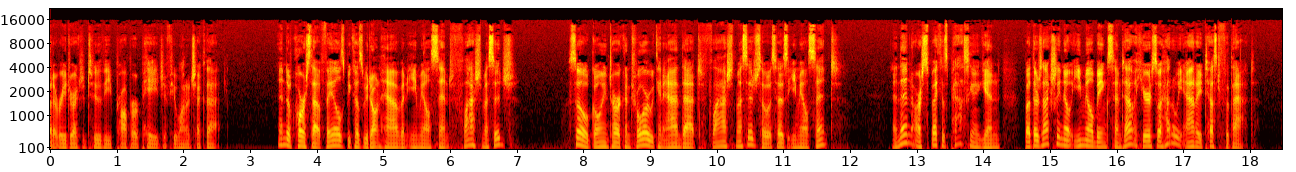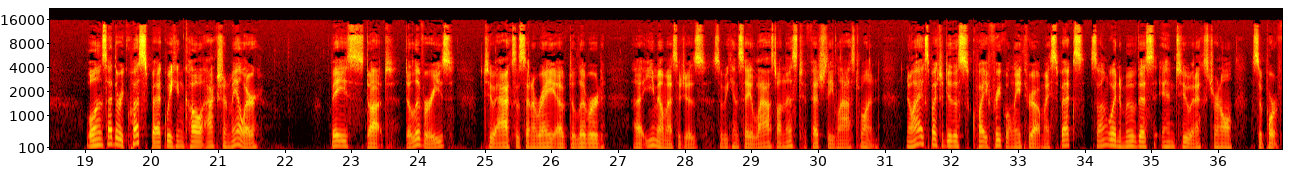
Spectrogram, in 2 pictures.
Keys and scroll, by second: 1.8 super+s, 9.2 super+v, 11.2 super+s, 32.5 shift+super+Left.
